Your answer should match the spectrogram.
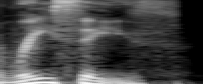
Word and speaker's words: Reese's: They didn't know, apparently, that the correct pronunciation of Reese's peanut butter cups is Reese's.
